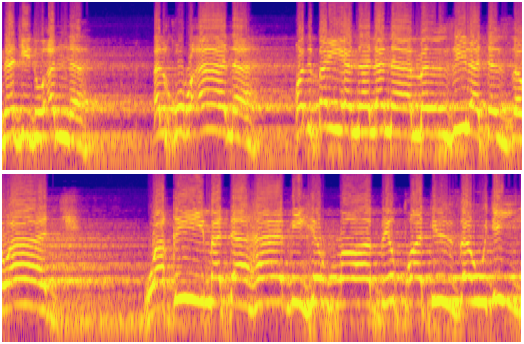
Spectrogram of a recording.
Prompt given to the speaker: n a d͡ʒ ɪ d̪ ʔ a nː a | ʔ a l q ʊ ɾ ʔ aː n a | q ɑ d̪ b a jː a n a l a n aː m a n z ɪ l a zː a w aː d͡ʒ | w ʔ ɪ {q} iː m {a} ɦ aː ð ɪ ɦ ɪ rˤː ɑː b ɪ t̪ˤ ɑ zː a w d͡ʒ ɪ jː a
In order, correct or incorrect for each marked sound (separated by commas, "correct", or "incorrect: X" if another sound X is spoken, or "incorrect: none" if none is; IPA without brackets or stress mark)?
correct, correct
